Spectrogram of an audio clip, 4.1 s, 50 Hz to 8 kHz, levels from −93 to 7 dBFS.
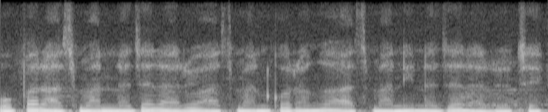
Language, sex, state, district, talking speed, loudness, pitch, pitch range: Rajasthani, female, Rajasthan, Nagaur, 190 wpm, -12 LUFS, 185 Hz, 180-195 Hz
